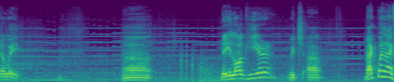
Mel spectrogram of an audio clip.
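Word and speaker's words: Baleog: kid, I would always call him Baliog. But I think I heard a trailer of them in the Heroes of the Storm DLC where Eric called him Balog. So I'm assuming that's the correct pronunciation.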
